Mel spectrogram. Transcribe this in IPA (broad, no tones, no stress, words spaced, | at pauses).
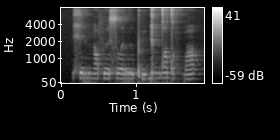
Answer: xerŋɑfø soɐ̯rɯpʼy ɡiŋdˤɯ dˤifbɑ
